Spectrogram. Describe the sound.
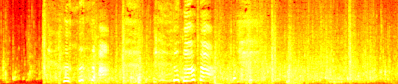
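Water splashing in a paddling pool, a run of loud splashes and sloshing that settles into softer rippling, with a high voice calling out over the splashes in the middle.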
